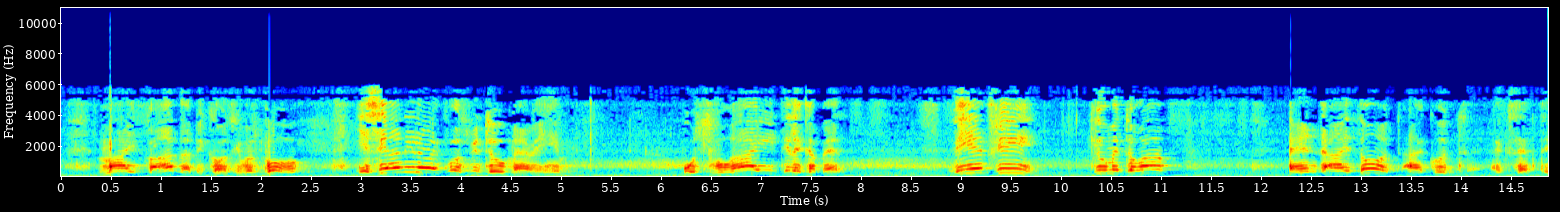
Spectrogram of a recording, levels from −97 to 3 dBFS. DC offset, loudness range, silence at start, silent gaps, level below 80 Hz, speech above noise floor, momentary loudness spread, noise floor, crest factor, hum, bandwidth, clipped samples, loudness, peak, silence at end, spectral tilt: under 0.1%; 3 LU; 0.05 s; none; -50 dBFS; 26 dB; 21 LU; -42 dBFS; 18 dB; none; 6.2 kHz; under 0.1%; -17 LUFS; 0 dBFS; 0 s; -4 dB/octave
